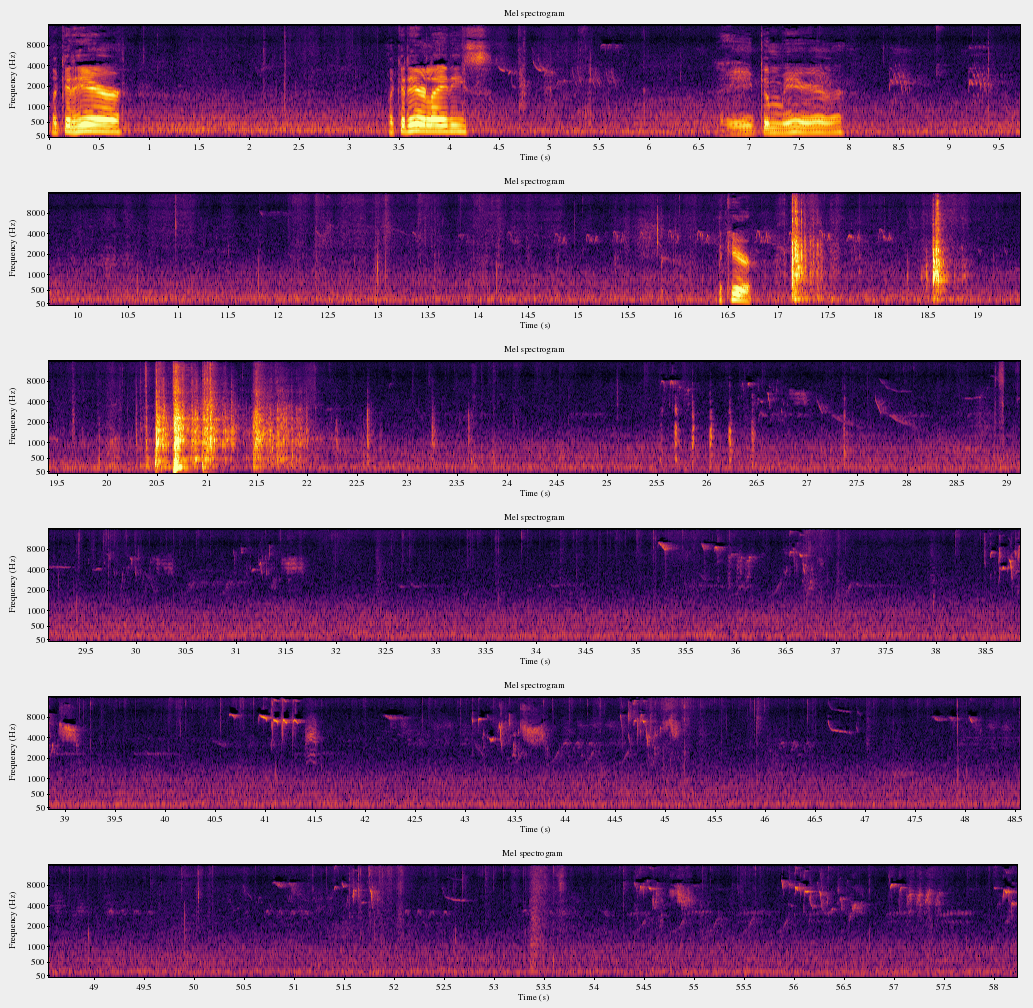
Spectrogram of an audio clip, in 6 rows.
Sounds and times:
Chicken, rooster: 0:25.5 - 0:26.6.

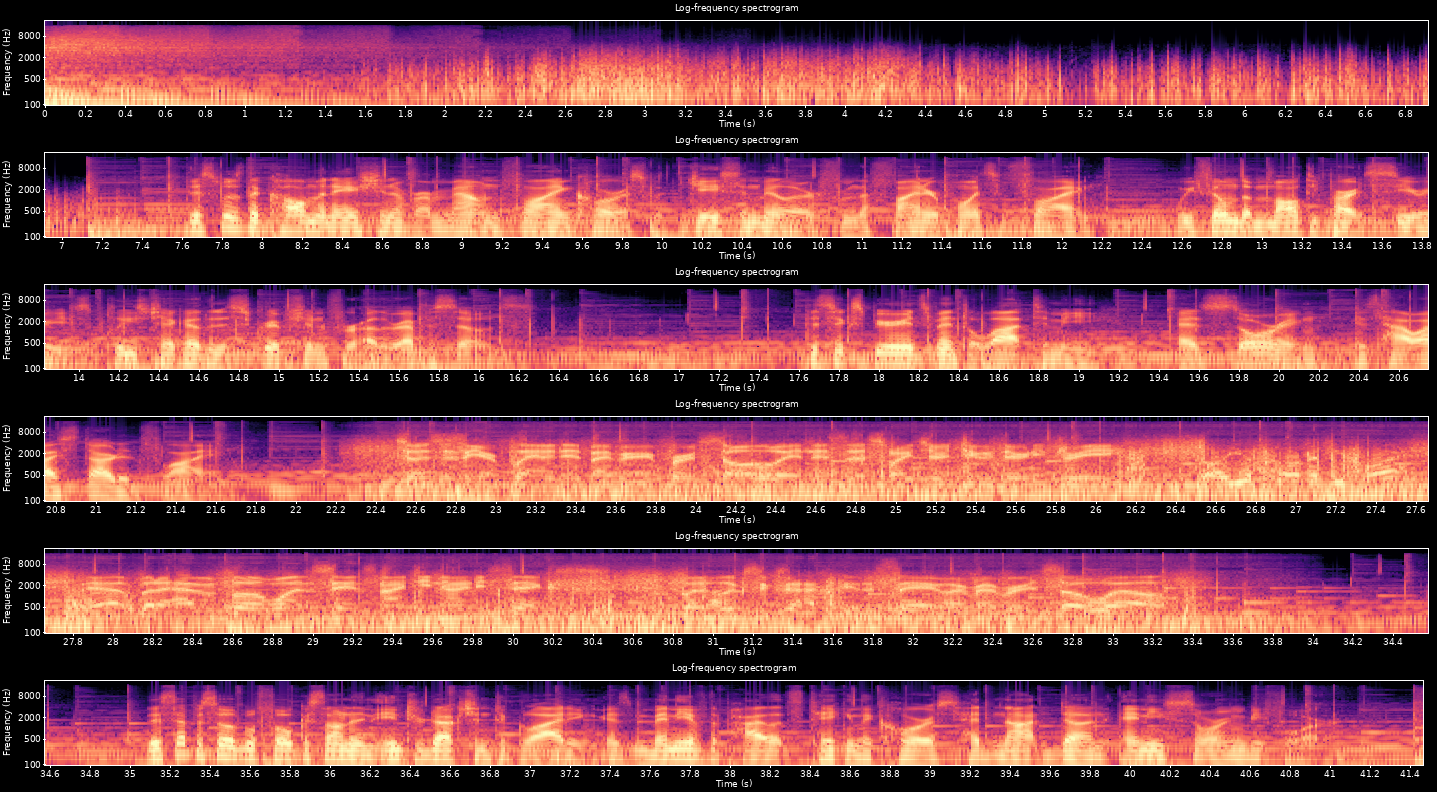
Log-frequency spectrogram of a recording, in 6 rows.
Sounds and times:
Music: 0:00.0 - 0:04.3, 0:07.1 - 0:41.4
Speech: 0:07.6 - 0:16.3, 0:17.6 - 0:21.7, 0:22.4 - 0:33.3, 0:35.1 - 0:41.0.

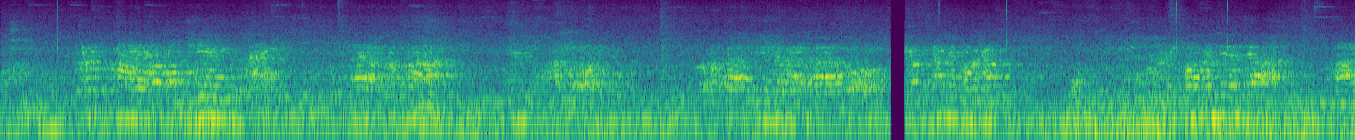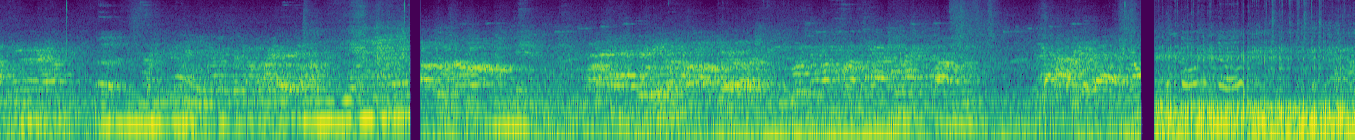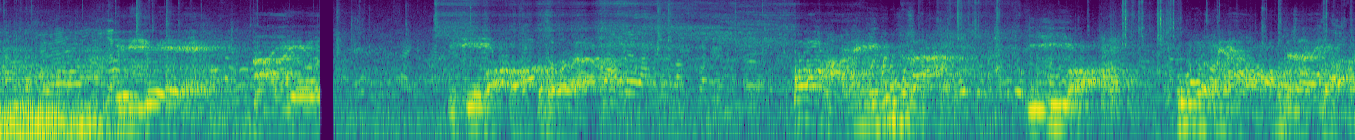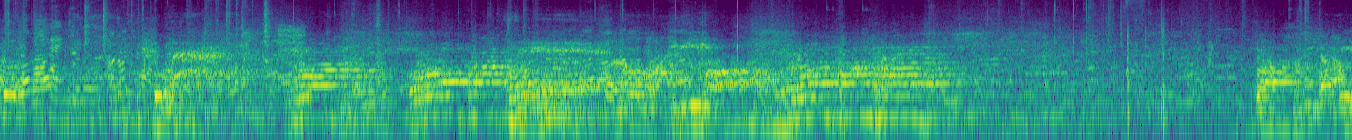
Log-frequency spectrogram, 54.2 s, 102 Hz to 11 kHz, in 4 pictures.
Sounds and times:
Speech: 0:00.8 - 0:06.2, 0:07.0 - 0:26.1, 0:26.9 - 0:51.7, 0:52.5 - 0:54.1.

